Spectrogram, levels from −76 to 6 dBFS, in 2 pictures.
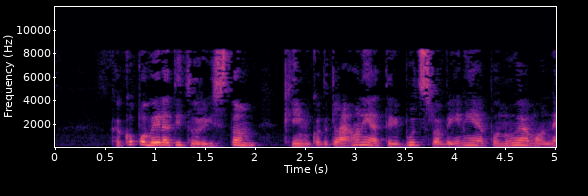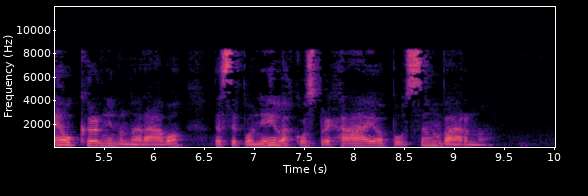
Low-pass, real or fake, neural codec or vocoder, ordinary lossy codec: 10.8 kHz; real; none; MP3, 32 kbps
